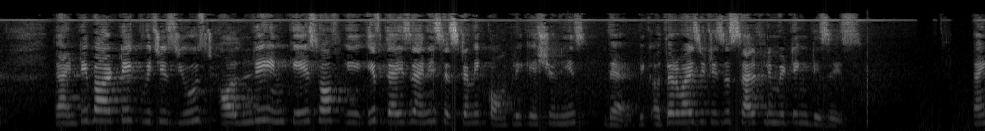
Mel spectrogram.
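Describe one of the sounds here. A woman lectures calmly into a microphone.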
